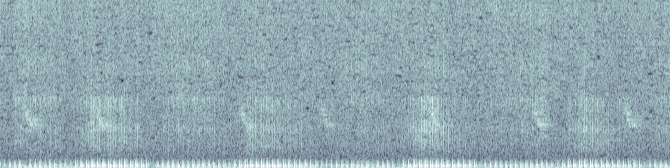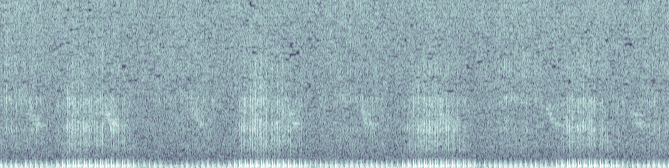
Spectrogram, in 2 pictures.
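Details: Low, buzzing purr from a happy domestic cat, in and out breaths forming about nine regular pulses of deep rumble with brief dips between them.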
